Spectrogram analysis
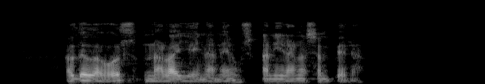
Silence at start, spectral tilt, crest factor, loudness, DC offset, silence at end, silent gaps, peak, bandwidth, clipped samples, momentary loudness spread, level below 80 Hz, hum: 0.65 s; -4.5 dB/octave; 22 dB; -32 LUFS; under 0.1%; 1.25 s; none; -12 dBFS; 7.8 kHz; under 0.1%; 12 LU; -66 dBFS; none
